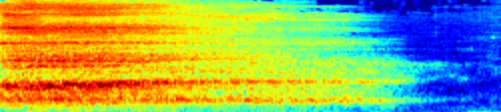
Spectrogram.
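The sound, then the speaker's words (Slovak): A person breathes out during a breathing exercise: one long, forceful exhale that lasts about two seconds and gradually fades to silence, then a faint, short breath. “A vydých.”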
